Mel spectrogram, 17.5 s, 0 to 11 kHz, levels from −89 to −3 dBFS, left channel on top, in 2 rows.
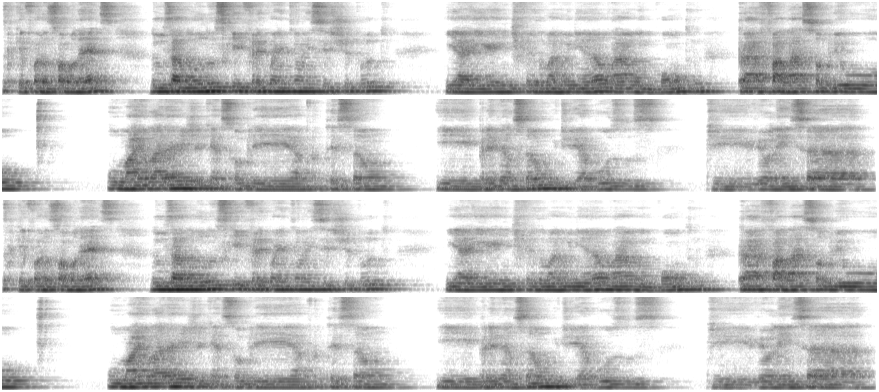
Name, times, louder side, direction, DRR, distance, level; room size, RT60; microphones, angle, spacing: voice 1, 0.0-3.9 4.4-7.1 7.4-9.0 9.8-12.6 13.1-15.2 15.8-17.3, equal, 60° left, -6 dB, 5.1 m, -28 dB
9.3 x 8.8 x 9.6 m, 0.63 s
head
